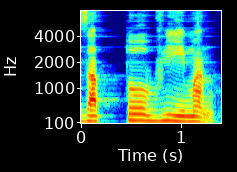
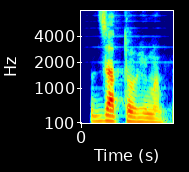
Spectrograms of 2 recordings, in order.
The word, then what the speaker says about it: জাত্যভিমান: এই যাত্রাভিমান শব্দটা কিন্তু প্রমিত নয়, এটার মূলত প্রমিত উচ্চারণ হচ্ছে কি জাত্যভিমান, মানে এটার প্রমিত উচ্চারণ হচ্ছে কি জাত্যভিমান, প্রমিত উচ্চারণ হলো জাত্যভিমান।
